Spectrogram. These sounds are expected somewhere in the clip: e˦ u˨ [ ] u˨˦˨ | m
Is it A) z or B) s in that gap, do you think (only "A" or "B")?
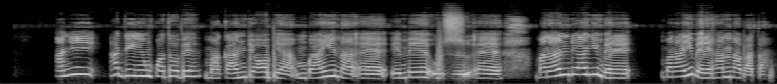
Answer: A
